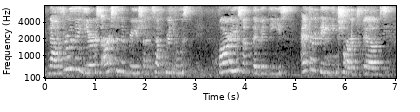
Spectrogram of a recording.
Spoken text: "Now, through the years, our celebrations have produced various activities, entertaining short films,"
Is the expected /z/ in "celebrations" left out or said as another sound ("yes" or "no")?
yes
